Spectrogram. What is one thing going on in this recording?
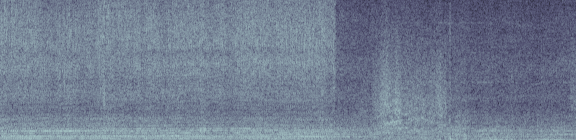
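A race car engine roars at high revs, then drops in pitch.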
